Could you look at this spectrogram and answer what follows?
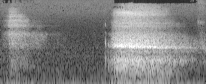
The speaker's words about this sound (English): We've been breathing.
